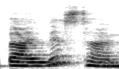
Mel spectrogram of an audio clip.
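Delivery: ordinary delivery, nothing marked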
